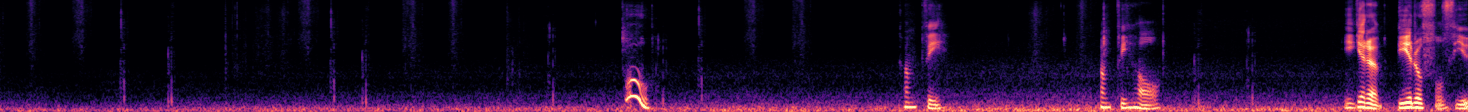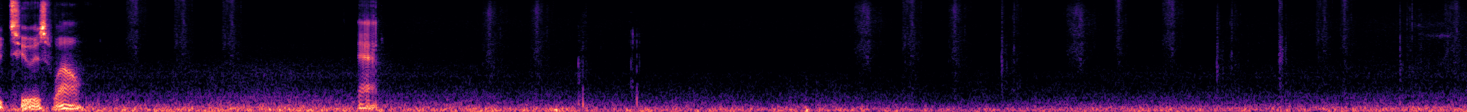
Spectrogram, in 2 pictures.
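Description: Footsteps tread softly over grass and stone.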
